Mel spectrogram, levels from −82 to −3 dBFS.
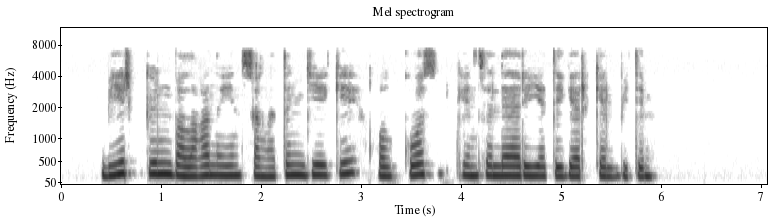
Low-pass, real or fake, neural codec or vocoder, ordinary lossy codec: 7.2 kHz; real; none; MP3, 64 kbps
